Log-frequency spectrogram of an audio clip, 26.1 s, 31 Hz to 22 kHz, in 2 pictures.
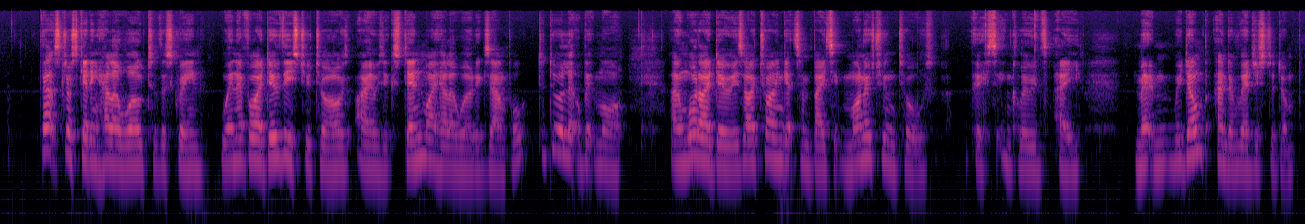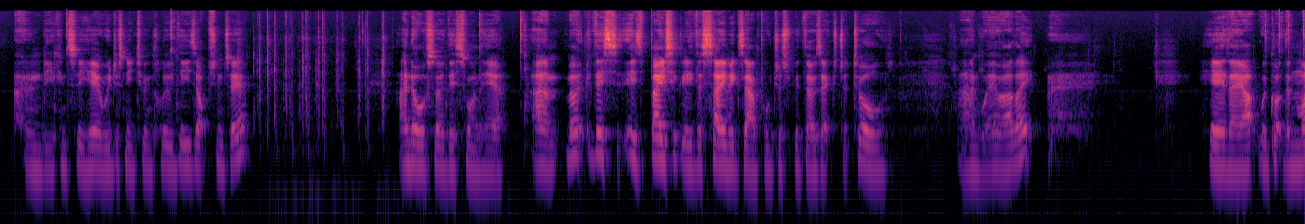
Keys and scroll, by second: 15.7 Page_Up, 15.8 Page_Up, 16.0 Page_Up, 16.2 Page_Up, 16.3-16.7 Page_Up, 16.5 Page_Up.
